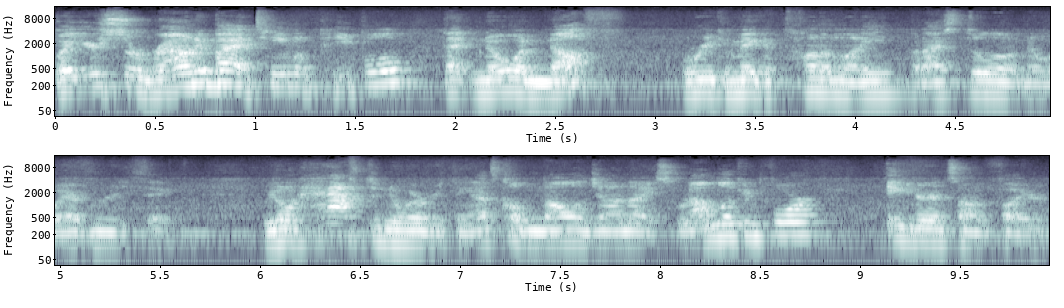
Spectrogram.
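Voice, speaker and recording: With noticeable background noise, a man with a fairly high pitch talks at a very fast pace, his pitch swinging very widely. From rural area. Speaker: network marketing trainer. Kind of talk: motivational sales training talk. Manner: animated.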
